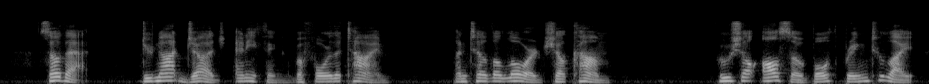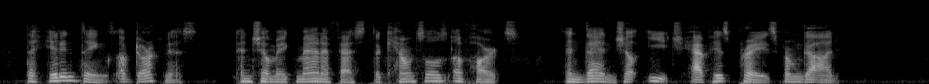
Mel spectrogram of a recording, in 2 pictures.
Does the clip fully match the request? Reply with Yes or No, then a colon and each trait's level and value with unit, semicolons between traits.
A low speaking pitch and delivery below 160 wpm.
Yes: low, 130 Hz; average, 140 wpm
